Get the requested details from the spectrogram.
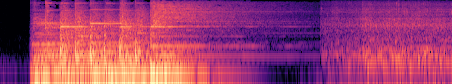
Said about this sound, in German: Vielleicht habt ihr es gerade im Hintergrund so ein bisschen gehört. Es war Meeresrauschen.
